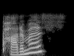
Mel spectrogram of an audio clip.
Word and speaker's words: potamus: Do you pronounce it potamus? Yes, like hippopotamus.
